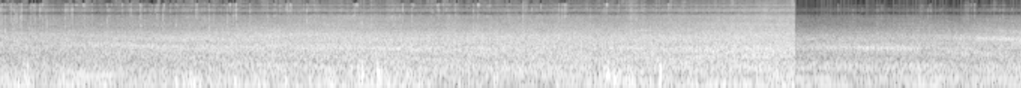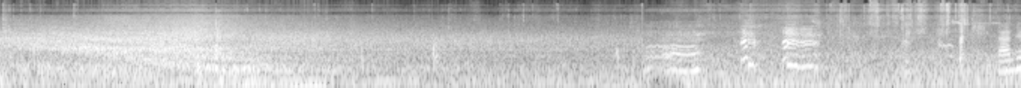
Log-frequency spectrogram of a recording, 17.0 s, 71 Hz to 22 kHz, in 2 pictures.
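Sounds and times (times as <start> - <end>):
vehicle passing by: 0.1 - 16.8
dog whining: 13.9 - 17.0.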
